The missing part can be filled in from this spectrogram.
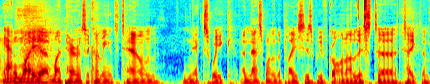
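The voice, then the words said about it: Australian accent. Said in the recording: “Parents are from Australia? ... Yeah, just a little bit further west. ... Is that where your accent's from? ... It is.”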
